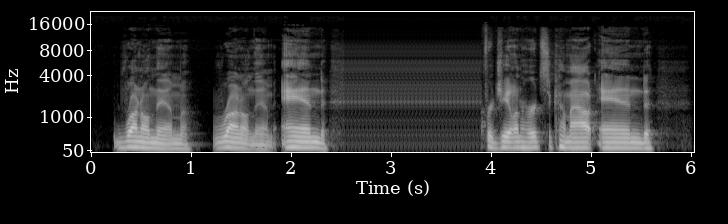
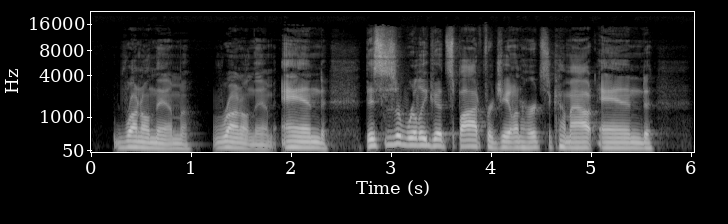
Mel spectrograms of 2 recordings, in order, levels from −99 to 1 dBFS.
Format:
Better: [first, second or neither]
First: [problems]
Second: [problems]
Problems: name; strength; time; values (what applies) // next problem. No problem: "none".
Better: second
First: audio freezing; at 2.5 s for 1.5 s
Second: none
